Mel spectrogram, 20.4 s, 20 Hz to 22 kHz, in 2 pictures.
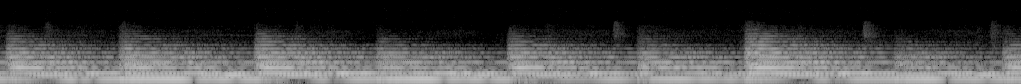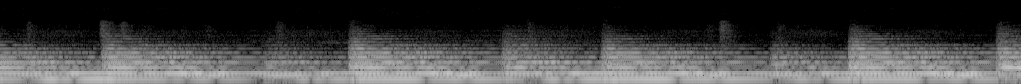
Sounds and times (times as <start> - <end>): Bell: 0.0 - 20.4.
